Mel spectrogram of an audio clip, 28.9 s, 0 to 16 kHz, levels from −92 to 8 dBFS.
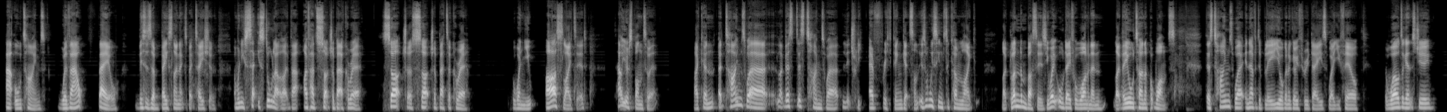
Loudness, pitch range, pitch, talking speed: -19 LUFS, 130-170 Hz, 145 Hz, 200 wpm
